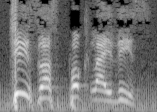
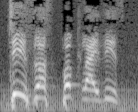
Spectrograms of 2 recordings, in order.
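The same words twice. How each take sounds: The two takes are said the same way.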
